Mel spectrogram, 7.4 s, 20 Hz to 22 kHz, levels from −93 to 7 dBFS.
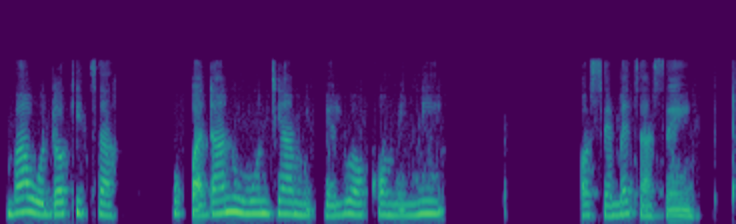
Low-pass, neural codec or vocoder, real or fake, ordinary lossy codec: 7.2 kHz; none; real; none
